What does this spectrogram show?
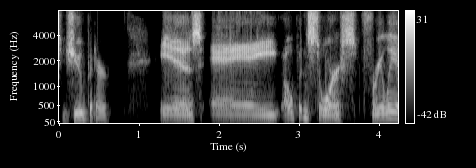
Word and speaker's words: Jupyter: start working okay um Jupiter spelled with a Y well shall explain in a minute but pronounce Jupiter is a open source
